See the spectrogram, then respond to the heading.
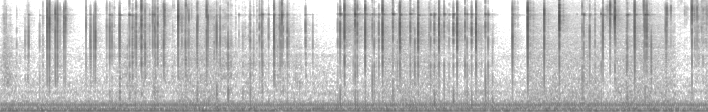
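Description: Long pink acrylic nails tap and scratch a small clear glass bottle with a white plastic screw cap and a blue label, partly filled with yellow oil. Quick, bright, high-pitched clicks and light scratchy ticks come in dense bursts, with a brief lull near the middle. The sound stays quiet over a faint steady low hum.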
